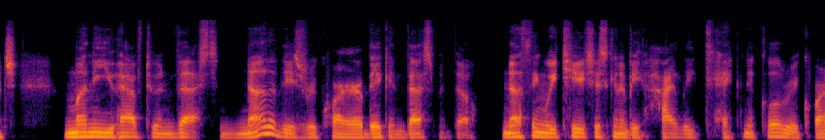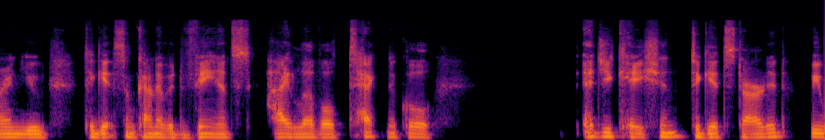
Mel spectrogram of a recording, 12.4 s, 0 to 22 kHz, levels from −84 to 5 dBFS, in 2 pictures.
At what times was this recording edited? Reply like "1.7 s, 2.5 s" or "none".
3.7 s, 8.1 s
